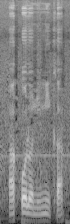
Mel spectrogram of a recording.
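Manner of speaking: ordinary delivery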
